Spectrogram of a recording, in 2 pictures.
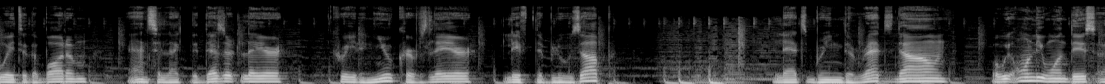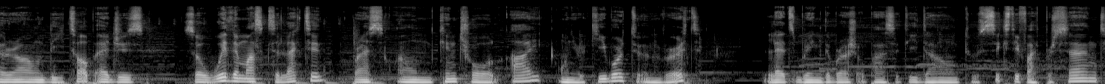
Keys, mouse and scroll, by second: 15.3 ctrl+i.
